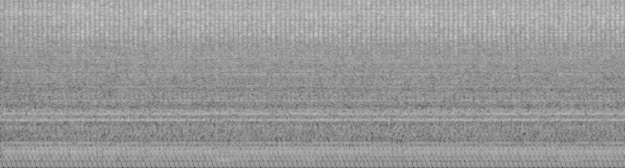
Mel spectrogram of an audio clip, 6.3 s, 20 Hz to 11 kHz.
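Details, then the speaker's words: 2005 Polaris Ranger XP 700 EFI, just started cold, after throttle body and TBAP cleaning, rich exhaust smell: steady even idle slightly fast, no knocks; high idle, throttle cable assumed misadjusted. "okay I just started it today and the idle still seems a little high I smell Rich"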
